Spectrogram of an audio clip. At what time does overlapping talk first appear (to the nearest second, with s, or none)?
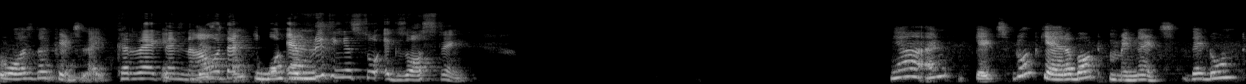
2 s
